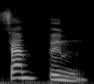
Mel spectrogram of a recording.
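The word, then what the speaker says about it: 三分: But we get to number 3, 3 minutes, you have a sound change again. 3分. Now the 3 is simple, it's just san. But fun becomes pun.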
